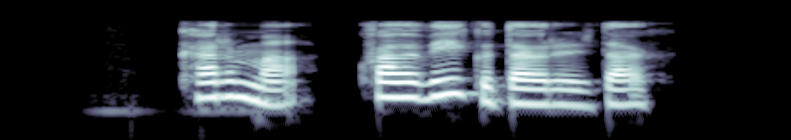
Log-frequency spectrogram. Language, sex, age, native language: Icelandic, female, 30-39, Icelandic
